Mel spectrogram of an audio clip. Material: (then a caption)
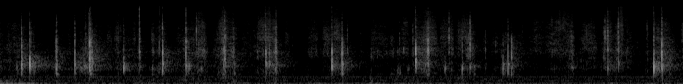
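Plastic. A white and black hard plastic PS5 controller, hollow and hand-sized, is held in a gloved hand while gloved fingers rub a cotton pad over its front, thumbsticks and buttons. The result is a steady run of quick, dry scratching and brushing strokes with many short, bright ticks and clicks that die away almost instantly. A faint steady hum sits underneath throughout.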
